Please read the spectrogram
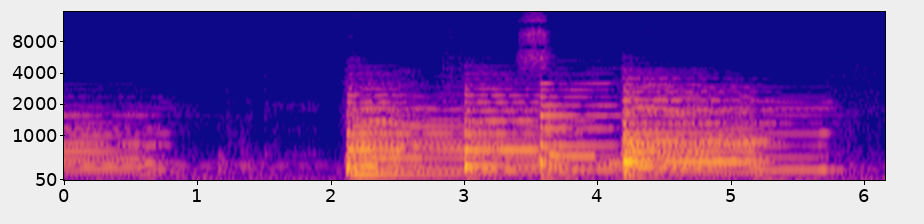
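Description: Weinbach upright piano playing block chords of a harmonic progression in F major. A held chord dies away about a second in, and after a short pause four chords are struck, the last one held and released near the end.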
